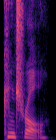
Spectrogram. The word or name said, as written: control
